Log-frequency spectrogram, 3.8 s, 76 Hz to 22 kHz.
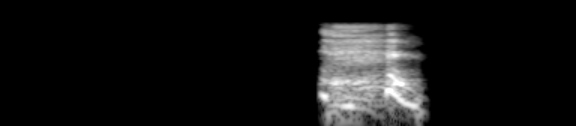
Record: {"cough_length": "3.8 s", "cough_amplitude": 23739, "cough_signal_mean_std_ratio": 0.31, "survey_phase": "beta (2021-08-13 to 2022-03-07)", "age": "18-44", "gender": "Female", "wearing_mask": "No", "symptom_cough_any": true, "symptom_new_continuous_cough": true, "symptom_sore_throat": true, "symptom_fatigue": true, "symptom_headache": true, "symptom_onset": "3 days", "smoker_status": "Never smoked", "respiratory_condition_asthma": false, "respiratory_condition_other": false, "recruitment_source": "Test and Trace", "submission_delay": "1 day", "covid_test_result": "Positive", "covid_test_method": "ePCR"}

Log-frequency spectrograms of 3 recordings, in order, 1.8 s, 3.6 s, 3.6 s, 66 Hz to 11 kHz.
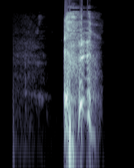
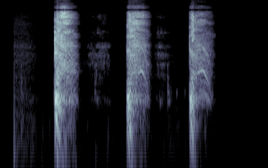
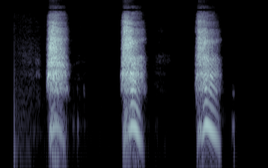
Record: {"cough_length": "1.8 s", "cough_amplitude": 32768, "cough_signal_mean_std_ratio": 0.33, "three_cough_length": "3.6 s", "three_cough_amplitude": 32767, "three_cough_signal_mean_std_ratio": 0.31, "exhalation_length": "3.6 s", "exhalation_amplitude": 32766, "exhalation_signal_mean_std_ratio": 0.35, "survey_phase": "beta (2021-08-13 to 2022-03-07)", "age": "18-44", "gender": "Female", "wearing_mask": "No", "symptom_headache": true, "smoker_status": "Never smoked", "respiratory_condition_asthma": false, "respiratory_condition_other": false, "recruitment_source": "REACT", "submission_delay": "4 days", "covid_test_result": "Negative", "covid_test_method": "RT-qPCR"}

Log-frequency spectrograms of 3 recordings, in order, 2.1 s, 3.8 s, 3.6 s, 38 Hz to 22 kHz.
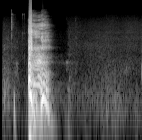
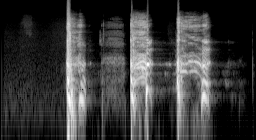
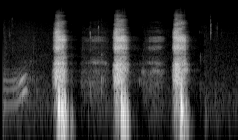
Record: {"cough_length": "2.1 s", "cough_amplitude": 32768, "cough_signal_mean_std_ratio": 0.27, "three_cough_length": "3.8 s", "three_cough_amplitude": 32768, "three_cough_signal_mean_std_ratio": 0.33, "exhalation_length": "3.6 s", "exhalation_amplitude": 29268, "exhalation_signal_mean_std_ratio": 0.3, "survey_phase": "beta (2021-08-13 to 2022-03-07)", "age": "18-44", "gender": "Male", "wearing_mask": "No", "symptom_none": true, "smoker_status": "Never smoked", "respiratory_condition_asthma": false, "respiratory_condition_other": false, "recruitment_source": "REACT", "submission_delay": "2 days", "covid_test_result": "Negative", "covid_test_method": "RT-qPCR", "influenza_a_test_result": "Negative", "influenza_b_test_result": "Negative"}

